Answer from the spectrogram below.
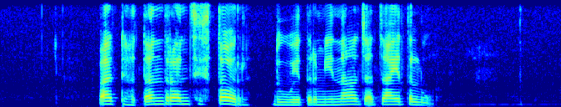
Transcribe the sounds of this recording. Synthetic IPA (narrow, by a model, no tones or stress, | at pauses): paɖ̪̥ä̤t̪ant̪ɾansist̪ɔr | nd̪uwet̪ɛrminalt͡ʃat͡ʃaet̪əlu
